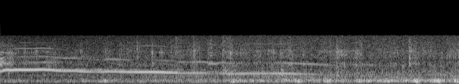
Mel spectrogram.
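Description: animal, wolf howling

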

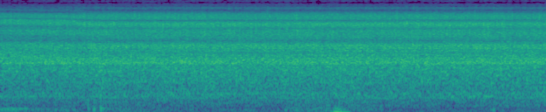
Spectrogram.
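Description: nature, heavy rain pouring

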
